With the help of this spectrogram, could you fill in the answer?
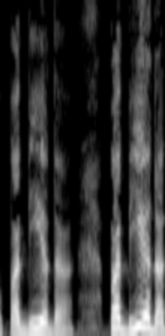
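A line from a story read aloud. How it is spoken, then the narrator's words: Drunk, laughing. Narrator (Russian): Напившись, Петр засмеялся и сказал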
